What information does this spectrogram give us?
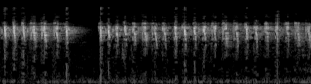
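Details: Ciblek gunung, the bar-winged prinia, kept as a tutor song for magpie-robins: rapid high-pitched pulsed trills in two bursts separated by a brief pause, each note short and sharply repeated.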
